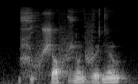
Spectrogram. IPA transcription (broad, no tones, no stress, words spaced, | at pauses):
ɕufʃɒf ɮõi̯və də̃u̯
